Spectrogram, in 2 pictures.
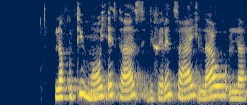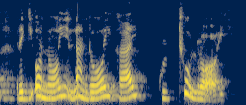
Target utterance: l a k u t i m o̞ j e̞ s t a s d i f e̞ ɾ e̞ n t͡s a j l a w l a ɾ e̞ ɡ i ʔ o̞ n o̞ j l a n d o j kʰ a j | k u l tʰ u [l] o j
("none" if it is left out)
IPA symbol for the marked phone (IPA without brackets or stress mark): ɾ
